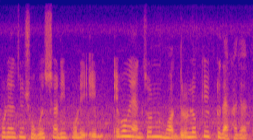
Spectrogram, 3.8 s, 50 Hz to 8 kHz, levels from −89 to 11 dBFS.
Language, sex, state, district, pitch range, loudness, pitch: Bengali, female, West Bengal, North 24 Parganas, 230-270 Hz, -16 LUFS, 250 Hz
